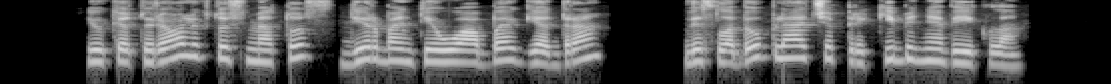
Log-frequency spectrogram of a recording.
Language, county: Lithuanian, Utena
